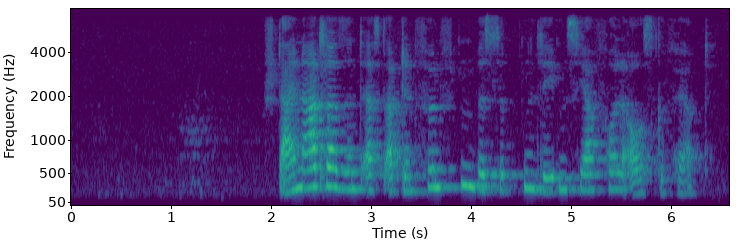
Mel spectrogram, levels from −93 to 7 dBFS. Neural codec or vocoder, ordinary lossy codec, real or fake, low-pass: none; none; real; 7.2 kHz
